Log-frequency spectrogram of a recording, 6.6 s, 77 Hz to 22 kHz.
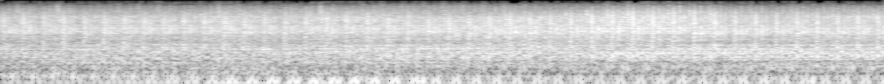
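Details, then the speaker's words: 1973 VW T2 Bay camper, flat-four with twin-choke carbs, after exhaust refitted and gearbox mount repaired, likely driven long on three cylinders: busy, slightly uneven air-cooled chatter at steady fast idle, no heavy knock; running quite well. "but it's it's running quite well considering in considering how far it's probably been driven on three cylinders hopefully"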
